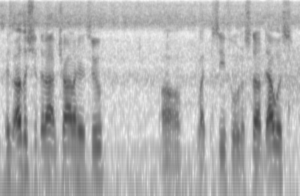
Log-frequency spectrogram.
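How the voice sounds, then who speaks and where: Over noticeable background noise, a man with an American accent speaks at a medium pitch and a fairly quick pace. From United States. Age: 20s. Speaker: streamer. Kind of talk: casual live stream monologue. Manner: casual, filler-heavy.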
